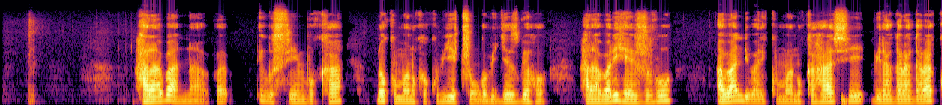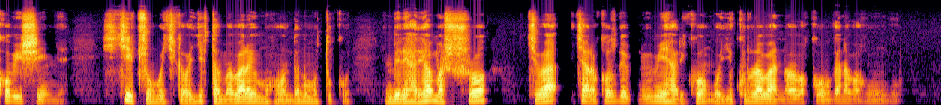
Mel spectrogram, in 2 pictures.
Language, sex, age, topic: Kinyarwanda, male, 25-35, education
